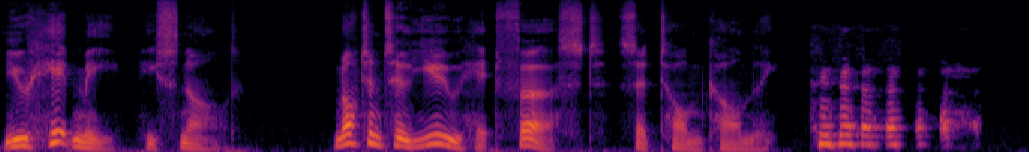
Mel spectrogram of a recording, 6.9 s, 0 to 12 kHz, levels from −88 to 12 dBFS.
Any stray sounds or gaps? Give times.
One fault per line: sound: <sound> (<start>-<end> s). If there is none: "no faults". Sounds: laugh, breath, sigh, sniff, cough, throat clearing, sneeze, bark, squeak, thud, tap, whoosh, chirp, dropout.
sound: laugh (5.4-6.6 s)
